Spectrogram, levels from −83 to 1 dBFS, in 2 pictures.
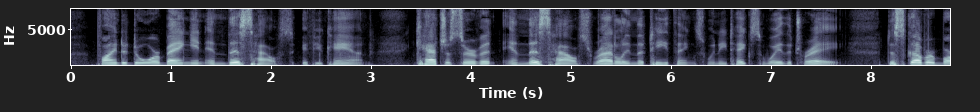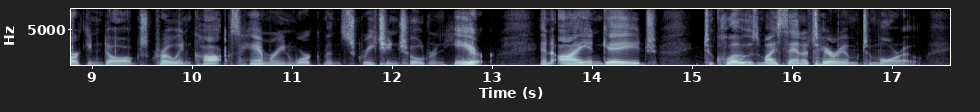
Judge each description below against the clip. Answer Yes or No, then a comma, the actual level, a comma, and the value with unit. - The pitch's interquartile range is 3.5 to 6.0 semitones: Yes, average, 3.9 semitones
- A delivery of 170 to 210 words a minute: No, average, 155 wpm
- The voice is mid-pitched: Yes, medium, 165 Hz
